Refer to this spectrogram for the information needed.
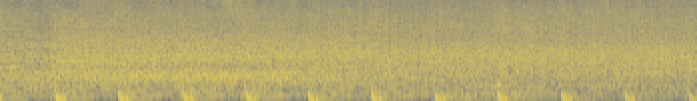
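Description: A crowd applauds loudly and continuously, a dense wash of clapping over a steady, evenly spaced low thumping beat, with no one speaking.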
